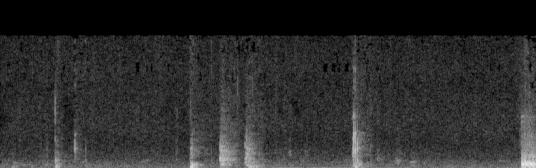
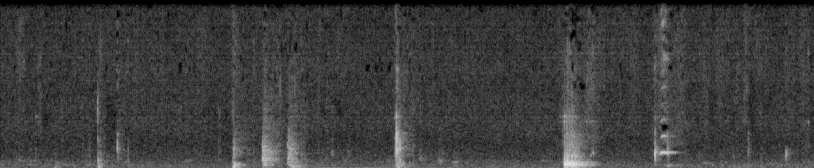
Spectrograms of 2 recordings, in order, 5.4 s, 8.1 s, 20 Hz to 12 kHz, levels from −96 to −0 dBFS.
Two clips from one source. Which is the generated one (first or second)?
second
